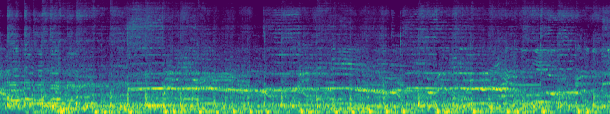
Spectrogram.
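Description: Rock band playing live in a large hall, heard from within the crowd: loud electric guitars over a dense low end. A few seconds in, the singer holds one long wavering yelled note for several seconds.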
